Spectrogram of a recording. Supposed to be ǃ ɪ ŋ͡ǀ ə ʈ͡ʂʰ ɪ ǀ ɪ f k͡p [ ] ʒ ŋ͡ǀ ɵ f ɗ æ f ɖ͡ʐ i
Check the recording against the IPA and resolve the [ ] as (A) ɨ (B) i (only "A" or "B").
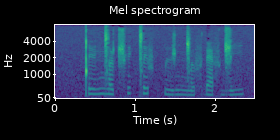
A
